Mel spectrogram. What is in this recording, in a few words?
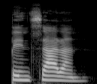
"pensaran", spanish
